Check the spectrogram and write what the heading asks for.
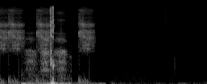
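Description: Tail end of a short intro jingle: three quick hiss-like hits in the first second, then silence.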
